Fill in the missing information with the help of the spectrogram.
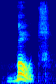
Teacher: va a sonar un poco más entre una a y una o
